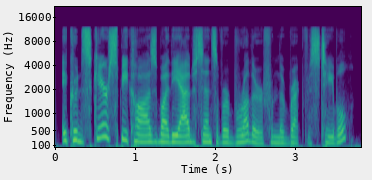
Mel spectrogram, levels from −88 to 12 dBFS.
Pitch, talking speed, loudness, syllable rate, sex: 190 Hz, 235 wpm, -19 LUFS, 6.2 syllables/s, female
